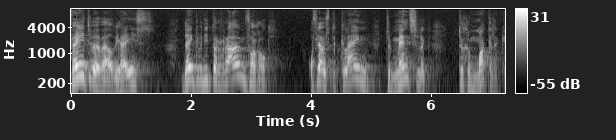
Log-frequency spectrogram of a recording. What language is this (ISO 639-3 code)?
nld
